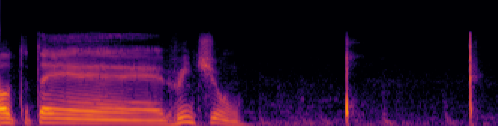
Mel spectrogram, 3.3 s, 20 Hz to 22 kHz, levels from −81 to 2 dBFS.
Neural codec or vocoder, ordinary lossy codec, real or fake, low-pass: codec, 16 kHz, 2 kbps, X-Codec, HuBERT features, trained on general audio; none; fake; none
